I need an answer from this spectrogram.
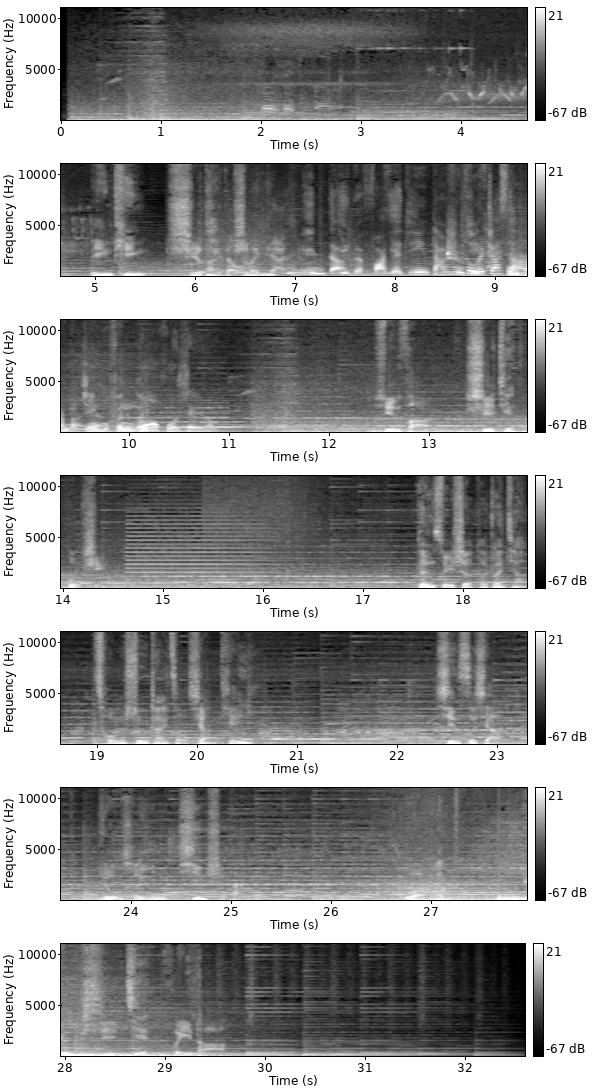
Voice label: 男 片花; 用实践回答

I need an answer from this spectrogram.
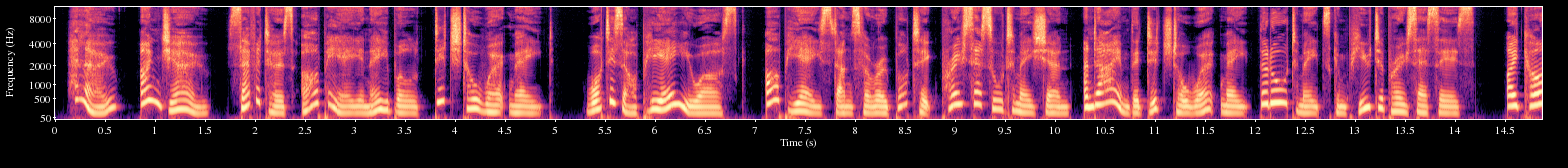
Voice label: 外籍英女 自然讲解 机器人电脑助手

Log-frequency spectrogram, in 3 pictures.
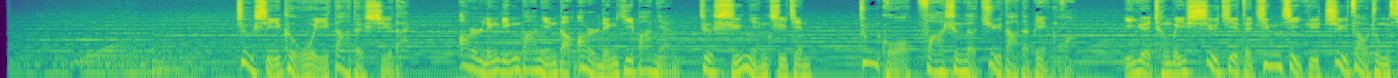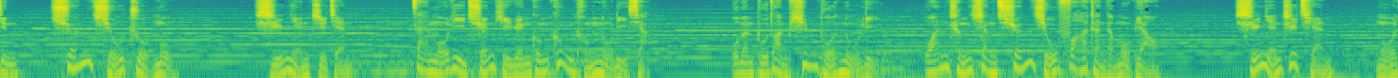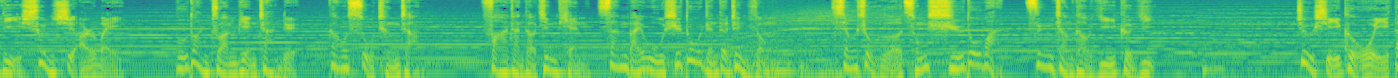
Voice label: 男 大气专题; 莱创企业文化

